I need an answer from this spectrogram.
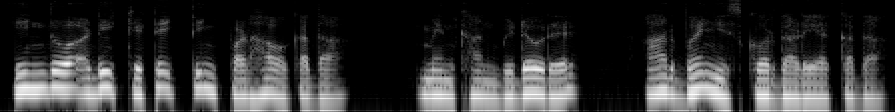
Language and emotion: Santali, sad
